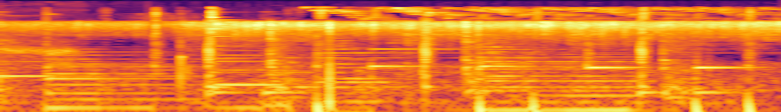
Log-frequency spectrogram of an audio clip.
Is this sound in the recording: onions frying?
yes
